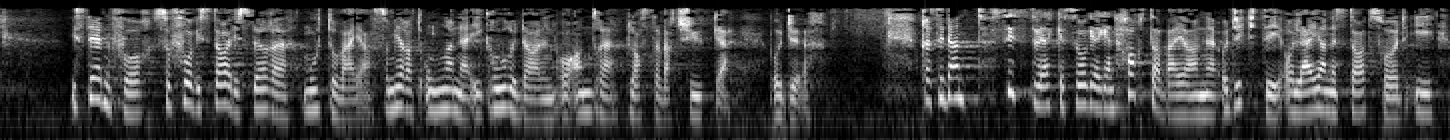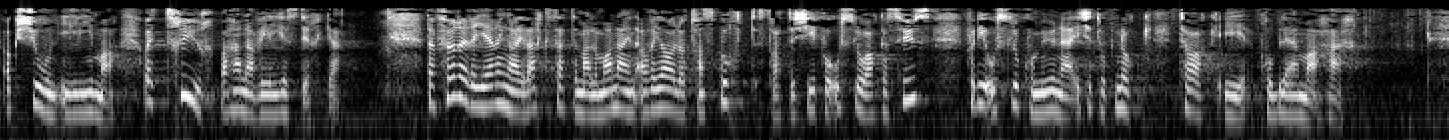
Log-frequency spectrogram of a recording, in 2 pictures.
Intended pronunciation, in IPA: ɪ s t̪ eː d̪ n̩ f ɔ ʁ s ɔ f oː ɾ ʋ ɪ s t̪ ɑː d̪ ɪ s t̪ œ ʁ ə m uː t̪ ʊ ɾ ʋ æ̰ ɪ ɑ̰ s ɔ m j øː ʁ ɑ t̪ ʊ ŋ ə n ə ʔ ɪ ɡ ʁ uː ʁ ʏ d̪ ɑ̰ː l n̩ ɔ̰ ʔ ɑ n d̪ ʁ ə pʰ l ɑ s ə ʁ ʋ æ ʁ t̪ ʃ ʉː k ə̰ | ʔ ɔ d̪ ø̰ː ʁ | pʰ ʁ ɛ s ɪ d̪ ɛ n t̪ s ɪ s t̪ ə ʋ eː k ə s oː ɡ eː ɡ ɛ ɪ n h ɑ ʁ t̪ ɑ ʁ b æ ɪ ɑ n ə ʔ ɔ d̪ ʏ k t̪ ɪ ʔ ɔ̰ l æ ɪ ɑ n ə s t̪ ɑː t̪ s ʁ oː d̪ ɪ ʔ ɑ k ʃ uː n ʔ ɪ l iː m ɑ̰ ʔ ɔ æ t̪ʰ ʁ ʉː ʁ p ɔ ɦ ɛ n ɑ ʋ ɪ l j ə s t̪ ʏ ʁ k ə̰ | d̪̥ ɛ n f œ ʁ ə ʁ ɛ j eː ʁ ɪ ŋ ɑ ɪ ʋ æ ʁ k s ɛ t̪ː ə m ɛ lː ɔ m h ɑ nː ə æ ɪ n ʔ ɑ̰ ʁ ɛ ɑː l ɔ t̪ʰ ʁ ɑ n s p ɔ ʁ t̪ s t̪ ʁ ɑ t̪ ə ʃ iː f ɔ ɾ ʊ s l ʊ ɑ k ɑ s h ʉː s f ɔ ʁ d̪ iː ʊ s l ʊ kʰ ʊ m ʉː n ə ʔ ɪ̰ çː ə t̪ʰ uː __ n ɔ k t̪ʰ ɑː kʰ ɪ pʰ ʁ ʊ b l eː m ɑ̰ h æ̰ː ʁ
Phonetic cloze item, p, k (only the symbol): k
